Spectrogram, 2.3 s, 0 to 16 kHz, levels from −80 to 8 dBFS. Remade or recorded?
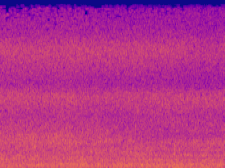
recorded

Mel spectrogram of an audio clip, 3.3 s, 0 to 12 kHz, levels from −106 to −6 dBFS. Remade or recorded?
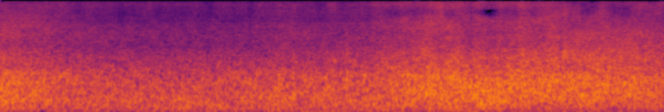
remade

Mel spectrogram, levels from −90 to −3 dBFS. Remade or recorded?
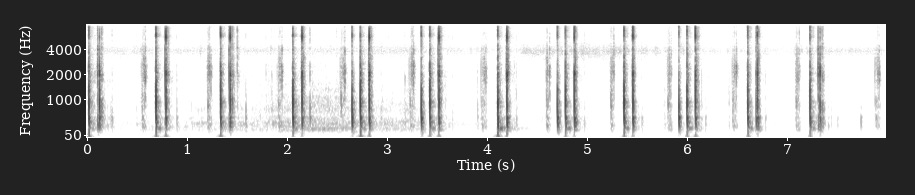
remade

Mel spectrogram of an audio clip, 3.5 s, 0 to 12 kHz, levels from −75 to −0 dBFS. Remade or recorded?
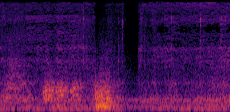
recorded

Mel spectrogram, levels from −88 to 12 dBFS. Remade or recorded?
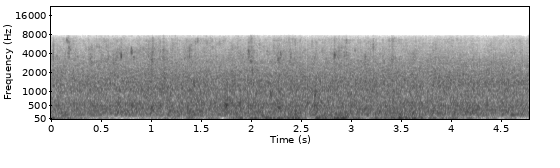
remade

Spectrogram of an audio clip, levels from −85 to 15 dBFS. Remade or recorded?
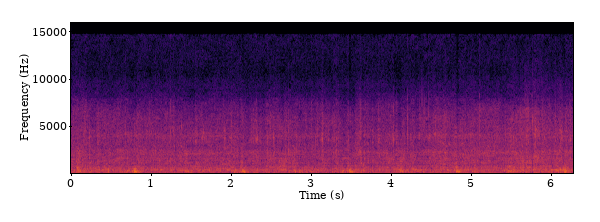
remade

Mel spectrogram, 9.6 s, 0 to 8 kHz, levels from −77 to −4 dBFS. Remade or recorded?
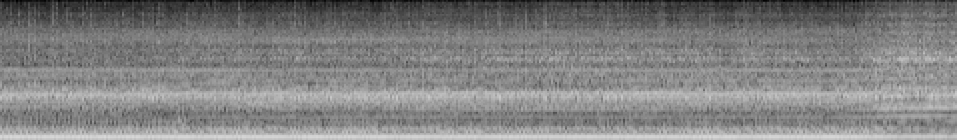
recorded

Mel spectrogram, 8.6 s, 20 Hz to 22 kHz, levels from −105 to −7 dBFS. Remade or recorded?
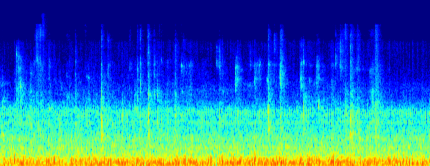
remade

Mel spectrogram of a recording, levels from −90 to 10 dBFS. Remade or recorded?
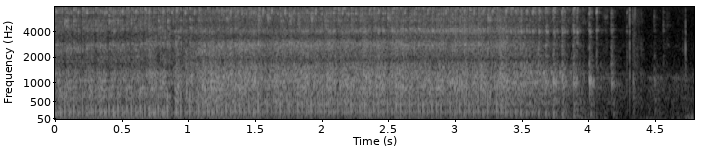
recorded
